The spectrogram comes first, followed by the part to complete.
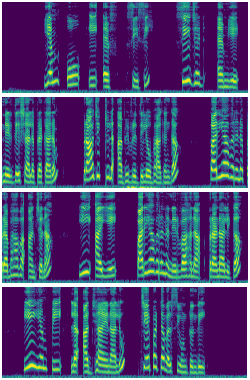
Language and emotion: Telugu, neutral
